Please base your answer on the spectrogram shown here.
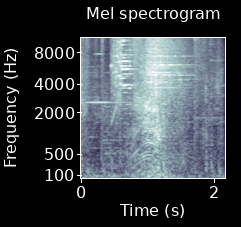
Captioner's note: grunt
